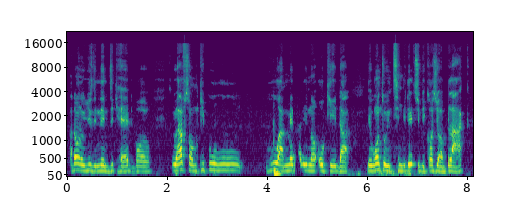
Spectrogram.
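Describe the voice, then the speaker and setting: Sharing a frank testimony on a church panel, this Nigerian man in his thirties tells his story with lots of energy, playing out little conversations along the way. His voice runs somewhat high for a man yet has a darkish tone, and the recording is rough.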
